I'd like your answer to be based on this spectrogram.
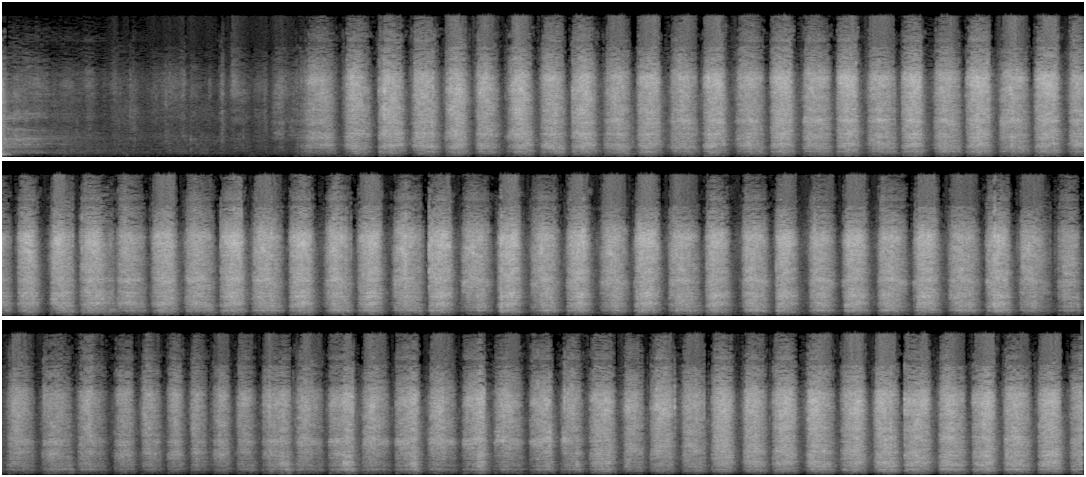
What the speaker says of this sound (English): So now we'll grind on the bottom here.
